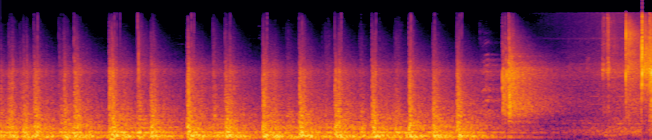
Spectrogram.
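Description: Large Japanese taiko barrel drums struck with wooden sticks in a steady beat of about two strokes a second, over the drums' deep ringing. The last strokes come about seven and a half seconds in, the drums ring out and fade, and applause starts near the end.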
